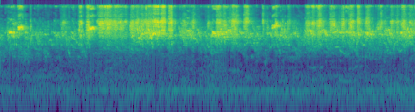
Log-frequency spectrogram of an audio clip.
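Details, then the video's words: Budgerigars chirping and talking: dense, continuous high warbling chatter with scratchy notes and rapid twitters, swelling and fading in loudness throughout. "Budgies Birds talking sound Birds chirping sounds"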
